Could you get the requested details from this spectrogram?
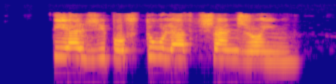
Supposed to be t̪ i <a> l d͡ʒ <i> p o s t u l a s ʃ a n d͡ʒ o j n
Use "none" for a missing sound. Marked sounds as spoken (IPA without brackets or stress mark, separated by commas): a, i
